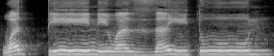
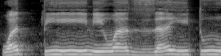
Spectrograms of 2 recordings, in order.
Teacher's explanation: So yang tun ni pula ma'arid li sukun. Sama ada kita nak pilih terpulang 2, 4 atau 6.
